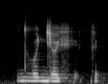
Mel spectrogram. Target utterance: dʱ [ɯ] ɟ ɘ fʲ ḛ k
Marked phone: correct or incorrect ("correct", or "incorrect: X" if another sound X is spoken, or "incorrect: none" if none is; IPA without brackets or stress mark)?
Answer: incorrect: ʊ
